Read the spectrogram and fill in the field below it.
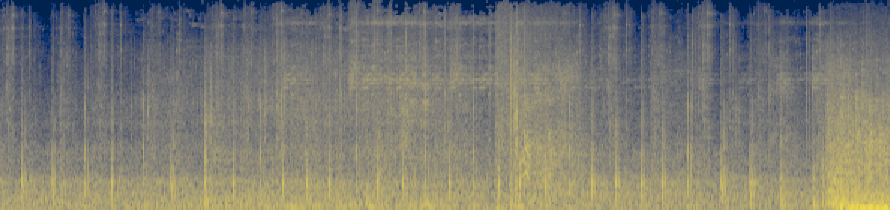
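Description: Armored footsteps clank quickly and evenly on stone.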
